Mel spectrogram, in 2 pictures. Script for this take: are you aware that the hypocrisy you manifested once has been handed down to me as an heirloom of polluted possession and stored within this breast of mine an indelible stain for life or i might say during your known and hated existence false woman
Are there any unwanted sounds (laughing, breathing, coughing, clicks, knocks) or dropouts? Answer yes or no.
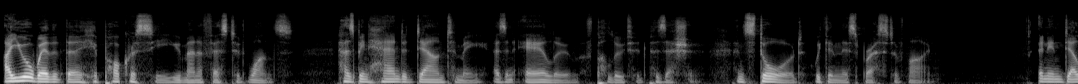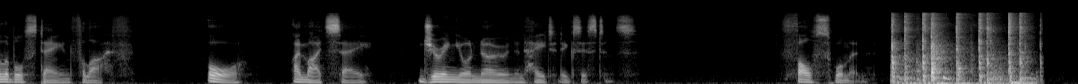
yes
